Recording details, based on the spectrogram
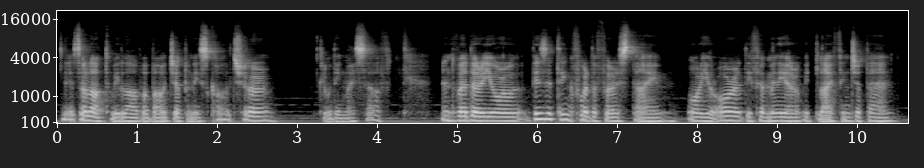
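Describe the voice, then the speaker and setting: A man whose first language is Hungarian, streaming as a VTuber in a soft ASMR style, speaking slowly and quietly and slipping into a whisper. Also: mid-range voice. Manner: slow, hushed and gravelly, drifting into whisper. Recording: faint background music.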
